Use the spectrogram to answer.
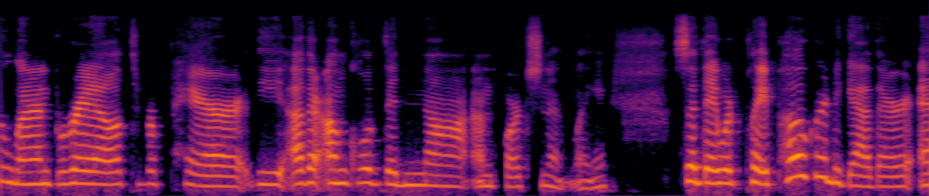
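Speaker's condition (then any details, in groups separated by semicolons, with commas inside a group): No condition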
